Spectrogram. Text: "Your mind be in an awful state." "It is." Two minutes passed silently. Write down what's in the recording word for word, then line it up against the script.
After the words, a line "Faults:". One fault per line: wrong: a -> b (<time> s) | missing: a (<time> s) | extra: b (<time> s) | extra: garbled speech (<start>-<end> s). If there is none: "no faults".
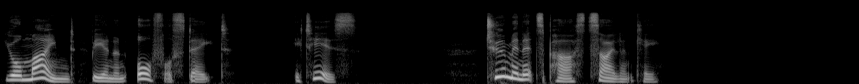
"Your mind be in an awful state." "It is." Two minutes passed silently.
Faults:
no faults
